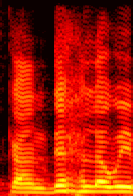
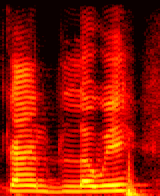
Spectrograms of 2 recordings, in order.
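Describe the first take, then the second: First: An extra vowel is inserted between d and l. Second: The d and l are said together, no vowel. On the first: This follows how the name is written. The speaker calls it wrong. "the Arabs they pronounce it as Kandihlawi" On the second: This follows the name of his home town. The speaker calls it right. "the correct way of saying it is Kandlawi"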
